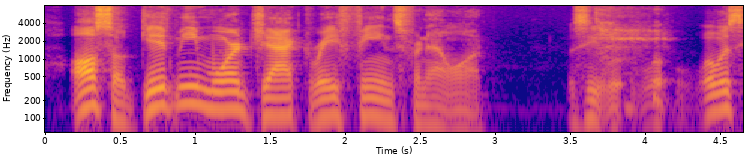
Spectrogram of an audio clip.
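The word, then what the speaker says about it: Ralph Fiennes: Also, give me more jacked Rafe Fiennes for now on. What was he? Rafe Fiennes.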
